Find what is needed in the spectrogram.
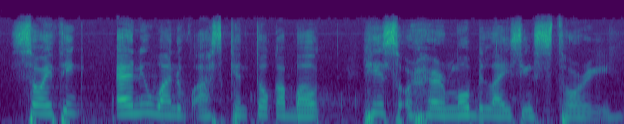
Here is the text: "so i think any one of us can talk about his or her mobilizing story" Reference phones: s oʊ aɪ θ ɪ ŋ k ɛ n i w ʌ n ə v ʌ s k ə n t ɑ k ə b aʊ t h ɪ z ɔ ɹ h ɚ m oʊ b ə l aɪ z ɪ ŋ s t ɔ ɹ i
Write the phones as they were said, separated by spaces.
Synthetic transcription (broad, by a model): s oʊ aɪ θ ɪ ŋ k ɛ n i w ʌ n ə v ʌ s k ə n t ɑ k ə b aʊ t h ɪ s ɔ ɹ h ɚ m oʊ b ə l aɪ s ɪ ŋ s t ɔ ɹ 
